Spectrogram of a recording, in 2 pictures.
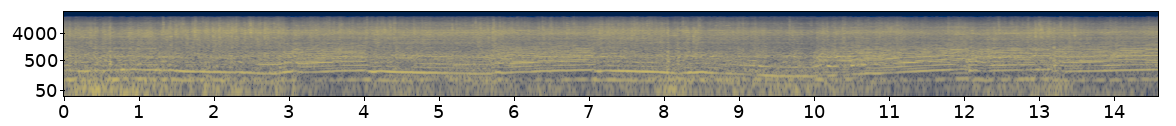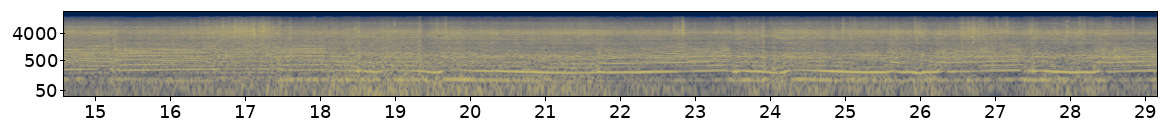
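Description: Fiat 131 rally car's engine driven hard, heard from inside the cabin, its pitch climbing and dropping over and over through gear changes and lifts for corners.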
